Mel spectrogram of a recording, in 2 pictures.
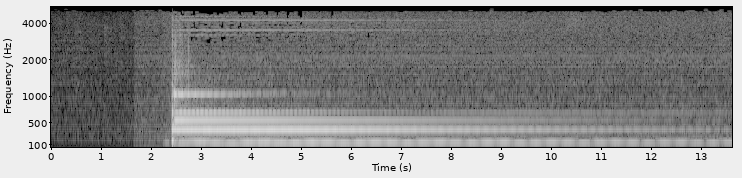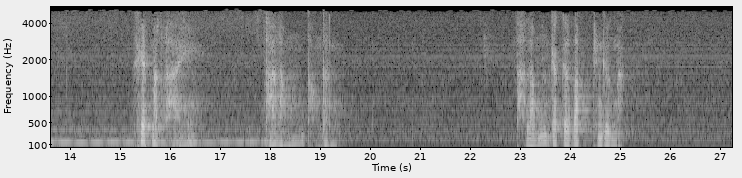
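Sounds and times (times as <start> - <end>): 
meditation bell being struck: 2.3 - 19.5
speech: 23.6 - 25.1.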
